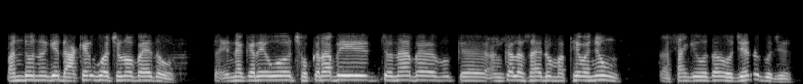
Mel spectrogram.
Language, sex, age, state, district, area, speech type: Sindhi, male, 45-60, Gujarat, Surat, urban, conversation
